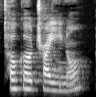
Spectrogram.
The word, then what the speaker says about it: tocotrienol: So you did mention this compound, this tocotrienol.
